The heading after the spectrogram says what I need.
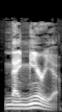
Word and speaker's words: Nymeria: is her name is Nymeria rhymes with Siberia nice you are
